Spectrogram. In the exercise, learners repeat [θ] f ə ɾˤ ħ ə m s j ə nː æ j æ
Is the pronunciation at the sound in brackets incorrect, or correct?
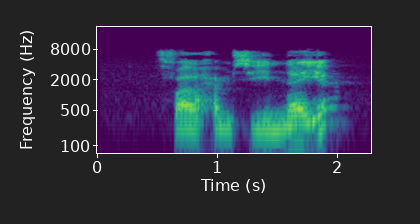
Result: correct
